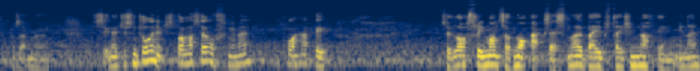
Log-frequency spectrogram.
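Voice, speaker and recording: Over audible room echo, a man with a fairly high pitch and a somewhat breathy voice speaks at a moderate pace with ordinary pitch variation, leaving long, frequent pauses. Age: 30s. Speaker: vlogger. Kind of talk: personal video diary. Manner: halting, repetitive.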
